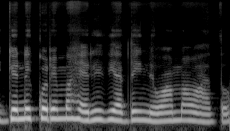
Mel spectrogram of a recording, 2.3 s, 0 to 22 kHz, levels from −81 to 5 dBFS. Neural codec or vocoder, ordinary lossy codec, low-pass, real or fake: codec, 44.1 kHz, 7.8 kbps, DAC; none; none; fake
